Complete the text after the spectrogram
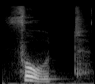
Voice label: "fot", Swedish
